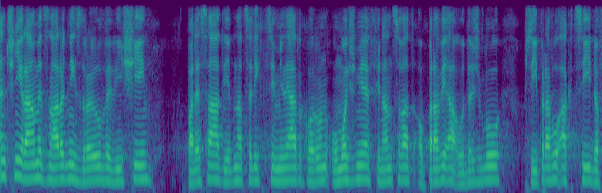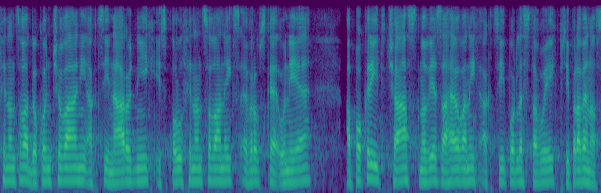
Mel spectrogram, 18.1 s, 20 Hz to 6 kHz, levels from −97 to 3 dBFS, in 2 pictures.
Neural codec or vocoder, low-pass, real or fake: codec, 16 kHz, 4.8 kbps, FACodec; 5.4 kHz; fake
